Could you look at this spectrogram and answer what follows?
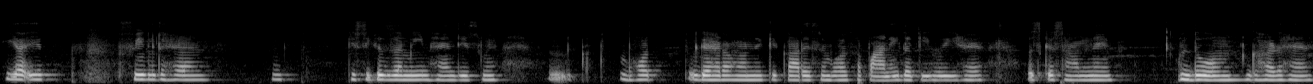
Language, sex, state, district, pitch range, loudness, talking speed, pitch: Hindi, female, Bihar, Muzaffarpur, 205-220 Hz, -22 LUFS, 130 wpm, 210 Hz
